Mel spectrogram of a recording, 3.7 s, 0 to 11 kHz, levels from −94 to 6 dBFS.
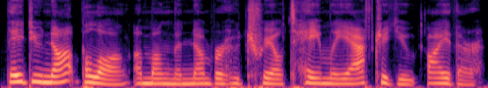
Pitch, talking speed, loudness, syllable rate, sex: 195 Hz, 215 wpm, -19 LUFS, 5.9 syllables/s, female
